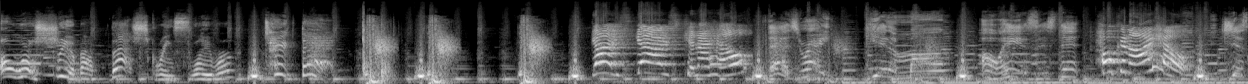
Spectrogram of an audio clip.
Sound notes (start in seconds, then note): 3.6 hitting noises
